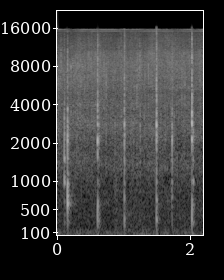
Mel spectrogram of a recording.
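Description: Omelette frying in a pan: a low, steady sizzle with a few sharp crackles, about five in two seconds.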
